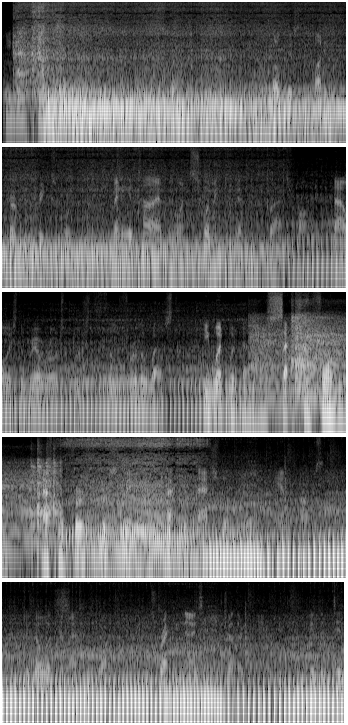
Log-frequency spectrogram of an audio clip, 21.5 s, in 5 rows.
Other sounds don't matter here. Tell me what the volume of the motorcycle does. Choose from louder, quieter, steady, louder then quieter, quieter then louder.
quieter then louder.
